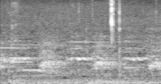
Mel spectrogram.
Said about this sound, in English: So, golly, sorry about these fucking dogs. They drive me crazy. They drive my poor dog Guapo crazy too.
